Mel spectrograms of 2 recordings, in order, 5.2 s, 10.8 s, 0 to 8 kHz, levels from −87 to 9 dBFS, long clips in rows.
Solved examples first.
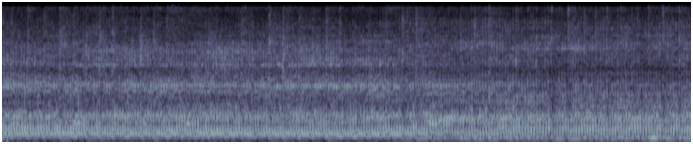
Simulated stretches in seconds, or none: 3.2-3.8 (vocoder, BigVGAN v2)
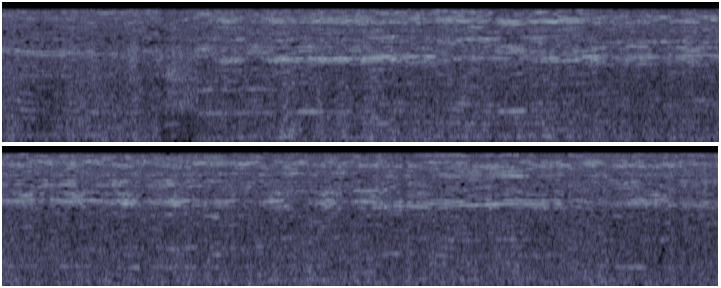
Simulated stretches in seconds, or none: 0.6-2.7 (vocoder, BigVGAN v2); 9.7-10.8

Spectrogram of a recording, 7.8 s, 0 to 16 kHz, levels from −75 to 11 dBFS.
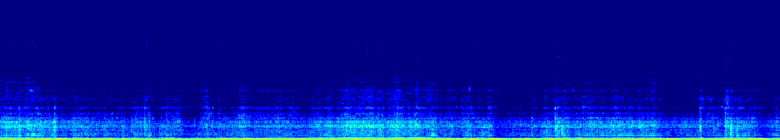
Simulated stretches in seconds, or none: none

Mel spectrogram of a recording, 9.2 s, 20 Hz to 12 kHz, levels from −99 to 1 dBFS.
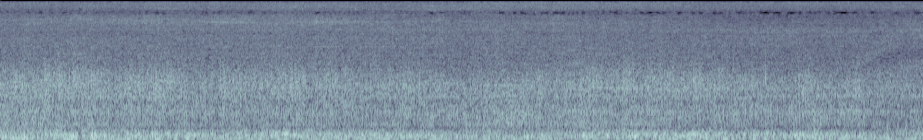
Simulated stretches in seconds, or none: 0.0-3.1 (vocoder, BigVGAN v2); 4.6-5.7; 6.8-9.2

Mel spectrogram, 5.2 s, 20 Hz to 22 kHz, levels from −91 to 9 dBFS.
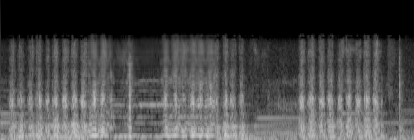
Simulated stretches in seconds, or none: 1.1-2.7 (vocoder, BigVGAN v2)

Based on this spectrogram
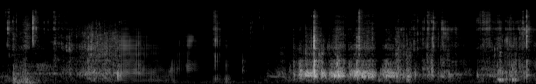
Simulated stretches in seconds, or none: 1.2-2.3 (vocoder, BigVGAN v2)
